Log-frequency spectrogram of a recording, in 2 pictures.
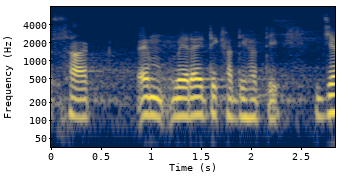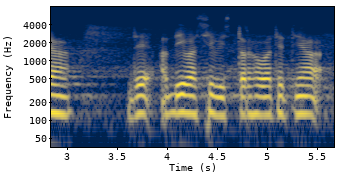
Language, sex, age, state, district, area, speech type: Gujarati, male, 30-45, Gujarat, Surat, urban, spontaneous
